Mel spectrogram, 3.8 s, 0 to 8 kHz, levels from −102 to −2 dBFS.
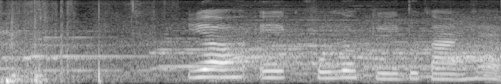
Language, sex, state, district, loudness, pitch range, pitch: Hindi, female, Bihar, West Champaran, -16 LUFS, 195-265 Hz, 240 Hz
